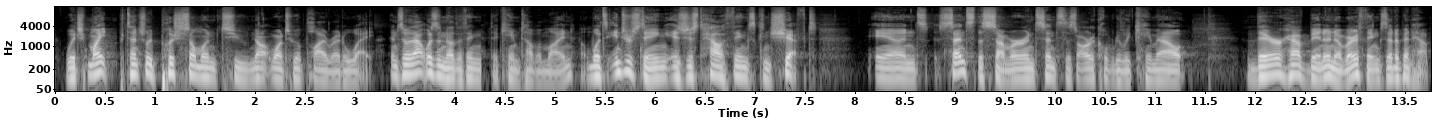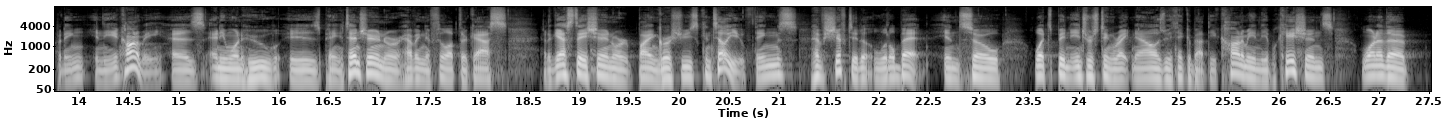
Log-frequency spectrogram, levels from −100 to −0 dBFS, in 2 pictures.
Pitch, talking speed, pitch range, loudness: 115 Hz, 225 wpm, 105-125 Hz, -23 LUFS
